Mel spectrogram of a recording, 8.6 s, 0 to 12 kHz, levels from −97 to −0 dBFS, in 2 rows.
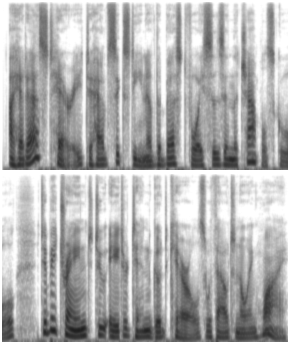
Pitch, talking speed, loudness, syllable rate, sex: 120 Hz, 190 wpm, -21 LUFS, 4.5 syllables/s, male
